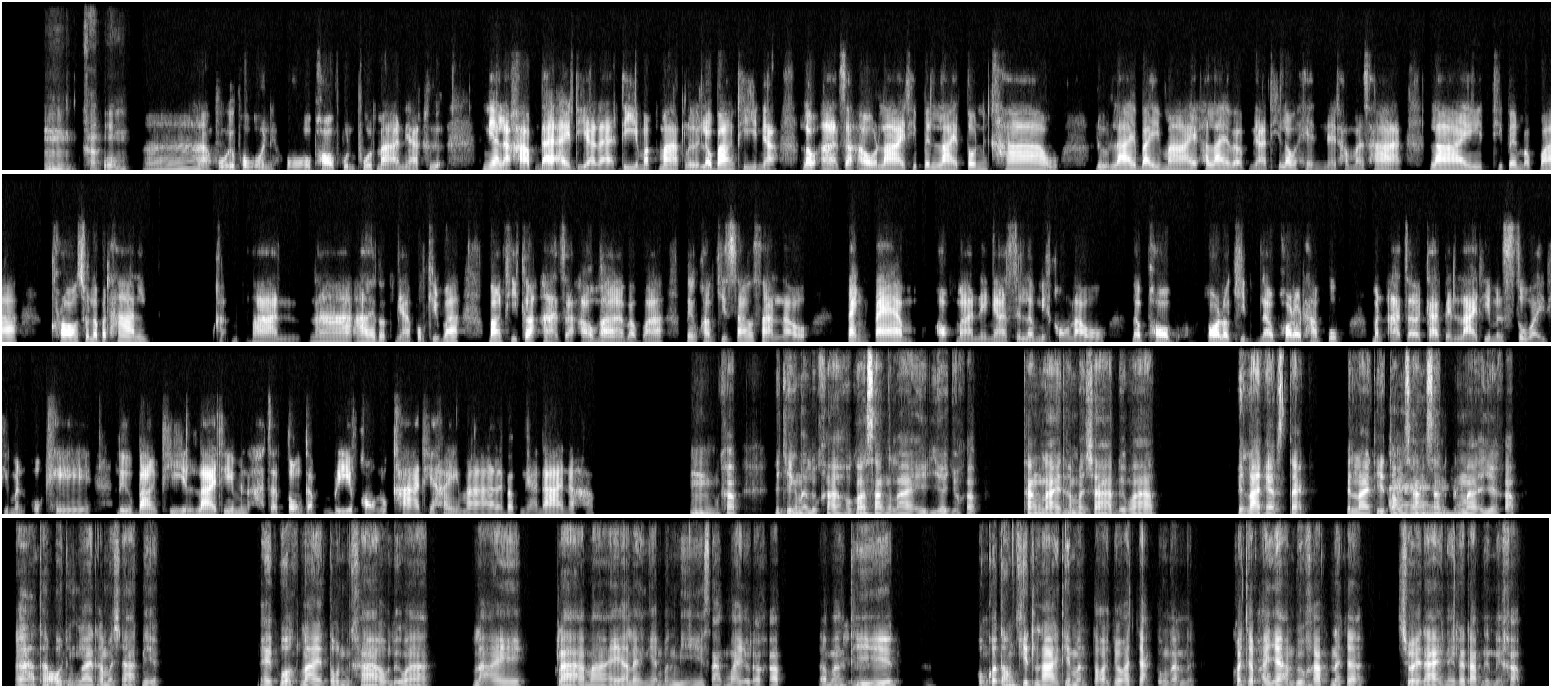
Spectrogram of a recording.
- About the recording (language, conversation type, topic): Thai, advice, ทำอย่างไรให้ทำงานสร้างสรรค์ได้ทุกวันโดยไม่เลิกกลางคัน?
- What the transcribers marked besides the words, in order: tapping; other noise; in English: "บรีฟ"; in English: "แอ็บสแตรกต์"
